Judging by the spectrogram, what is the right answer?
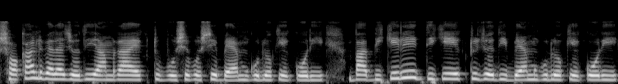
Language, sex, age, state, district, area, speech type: Bengali, female, 60+, West Bengal, Purba Medinipur, rural, spontaneous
